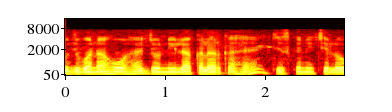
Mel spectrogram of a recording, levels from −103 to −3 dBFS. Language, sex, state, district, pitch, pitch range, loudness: Hindi, male, Chhattisgarh, Balrampur, 120 Hz, 115-125 Hz, -19 LUFS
